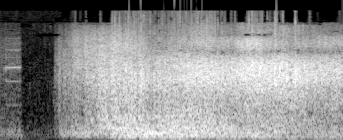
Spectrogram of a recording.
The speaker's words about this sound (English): The helicopter fires missiles into the water. The men paddle on. A gloved hand on a joystick. The paddling men are blown to pieces.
